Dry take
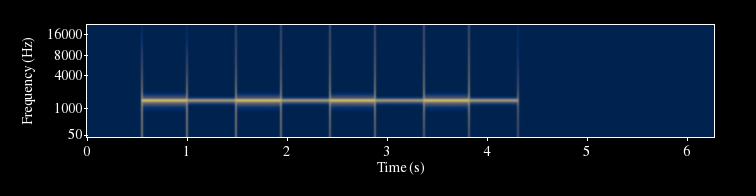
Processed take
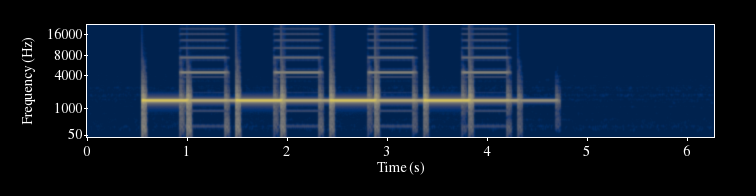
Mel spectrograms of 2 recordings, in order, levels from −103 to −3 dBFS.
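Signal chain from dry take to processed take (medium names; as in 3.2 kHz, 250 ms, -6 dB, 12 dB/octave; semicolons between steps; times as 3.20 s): peaking EQ 890 Hz -7.5 dB 0.34 oct; speakerphone echo 380 ms, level -8 dB; reverberation, pre-delay 3 ms, DRR -4 dB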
